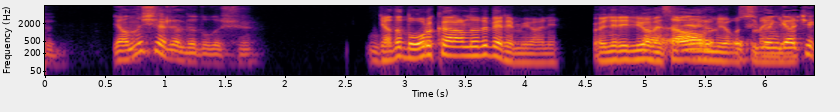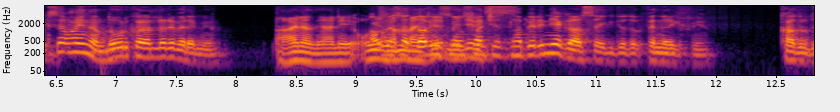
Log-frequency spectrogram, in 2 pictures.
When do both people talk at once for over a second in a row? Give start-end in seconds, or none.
5.0-6.2, 9.1-10.4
